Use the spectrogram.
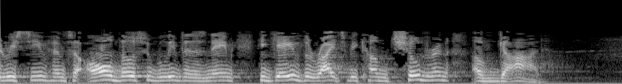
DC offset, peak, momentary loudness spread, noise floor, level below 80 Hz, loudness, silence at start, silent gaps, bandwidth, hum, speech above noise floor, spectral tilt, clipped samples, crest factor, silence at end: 2%; 0 dBFS; 9 LU; -47 dBFS; -44 dBFS; -14 LUFS; 0 s; none; 4.9 kHz; none; 33 dB; -9 dB/octave; under 0.1%; 14 dB; 0.75 s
